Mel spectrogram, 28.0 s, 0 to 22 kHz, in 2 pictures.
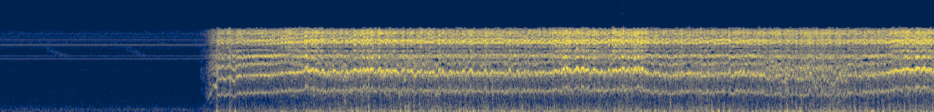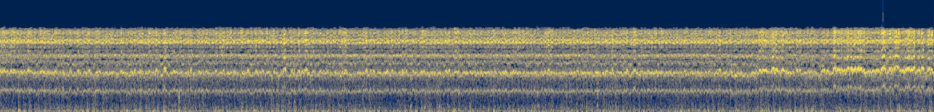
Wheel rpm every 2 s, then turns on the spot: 0, 70, 200, 200, 190, 200, 200, 200, 200, 200, 200, 200, 190, 190.
none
